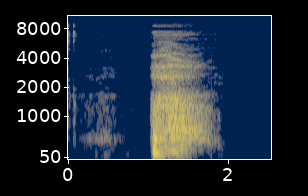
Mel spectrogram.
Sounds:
Sigh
